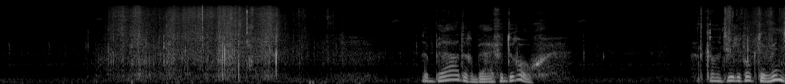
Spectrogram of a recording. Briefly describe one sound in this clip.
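Leaves rustle and crackle as a hand handles them up close.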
